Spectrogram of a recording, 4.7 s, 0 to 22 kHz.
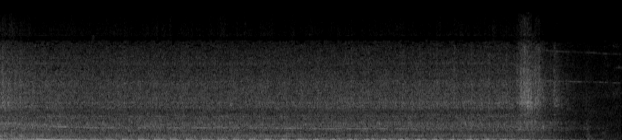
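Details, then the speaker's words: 1998 Chevrolet 1500 GMT400 truck after replacing a wire-hung custom dual exhaust with an aftermarket kit: deep even rumble with a quick blip fading cleanly, no rasp or ticking leak; sounds much better. "Unbelievable how much better that sounds. Unbelievable. It sounds so much better."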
